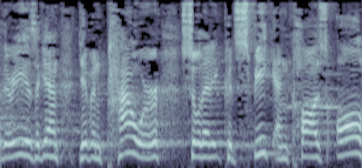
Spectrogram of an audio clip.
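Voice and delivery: preaching with mounting fervor; fervent preaching. Acted. Preacher building fervor over the beast's power. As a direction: drive the verse home to the pews.

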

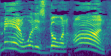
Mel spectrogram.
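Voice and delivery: loud, slow, bewildered king; baffled Pharaoh. Pretend. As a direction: groan it out in confusion. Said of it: "Pharaoh's going".

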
